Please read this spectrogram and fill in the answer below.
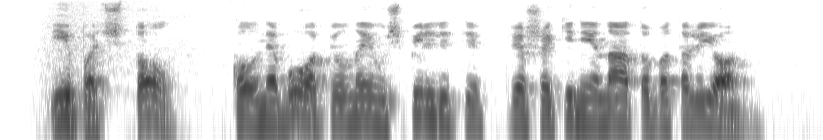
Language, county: Lithuanian, Vilnius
